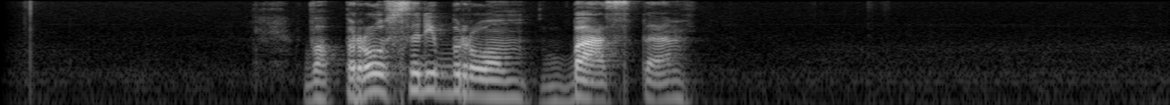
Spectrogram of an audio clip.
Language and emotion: Russian, angry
